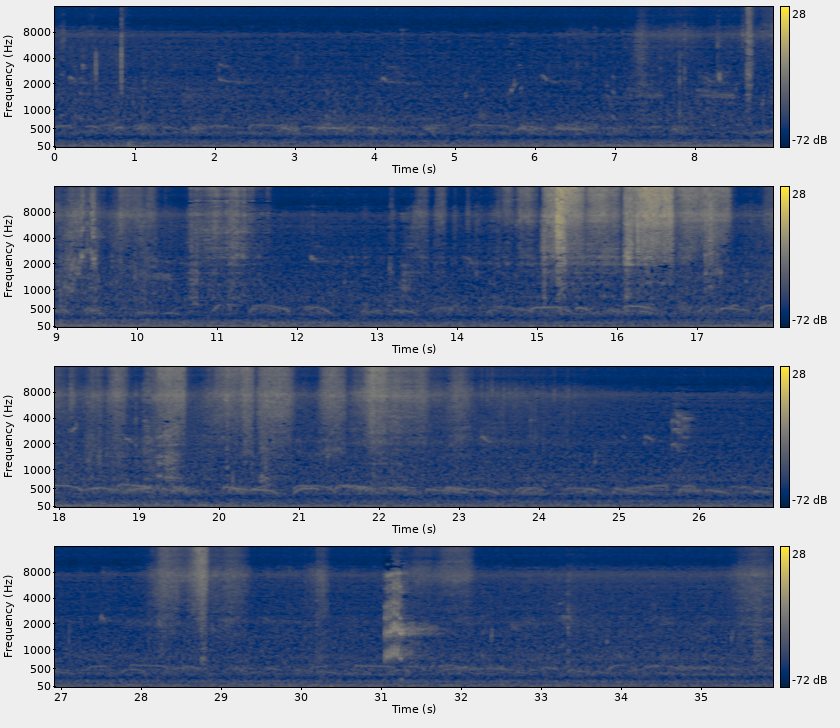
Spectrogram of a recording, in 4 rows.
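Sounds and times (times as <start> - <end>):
brief rustle: 14.7 - 17.4.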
